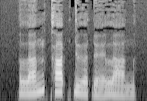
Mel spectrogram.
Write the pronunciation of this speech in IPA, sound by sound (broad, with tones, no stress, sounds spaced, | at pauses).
l a˧˥ n k a˦˥ k̚ ɗ ɨ˧ ə̯ ɗ ɛ˨˩˦ l a˨˩ n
